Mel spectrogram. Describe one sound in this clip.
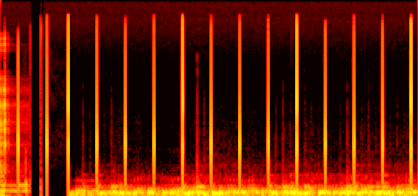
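A deep, rumbling synth drone plays.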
